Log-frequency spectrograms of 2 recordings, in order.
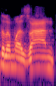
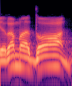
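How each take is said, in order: First: The middle consonant is a Z sound. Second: The middle consonant is a D-like sound. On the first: The speaker calls it wrong. "not Ramazan, like how our people say" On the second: The speaker calls it right. "that is how we must learn the pronunciation properly"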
